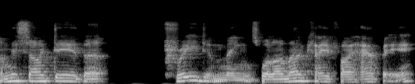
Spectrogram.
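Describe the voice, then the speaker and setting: An unremarkable speaking voice moves at a moderate pace. Its pitch variation is ordinary. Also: man. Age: 60s. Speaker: yoga teacher. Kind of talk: interview.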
